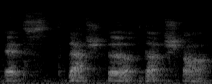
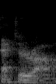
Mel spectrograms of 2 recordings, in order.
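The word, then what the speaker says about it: Et'er'a: Is it like Et-R? No, I'm just trying to pronounce it as Et-Er-A, one Et-Er-A.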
